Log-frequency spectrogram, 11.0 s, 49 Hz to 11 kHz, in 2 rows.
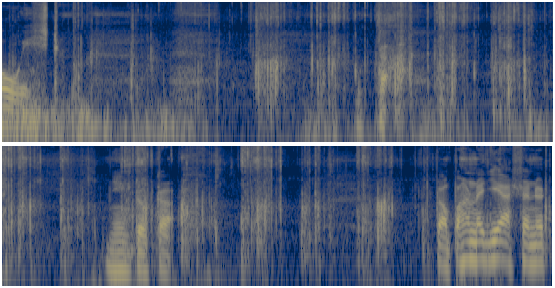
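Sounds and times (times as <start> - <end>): footsteps crunching on frozen ground: 0.0 - 11.0.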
